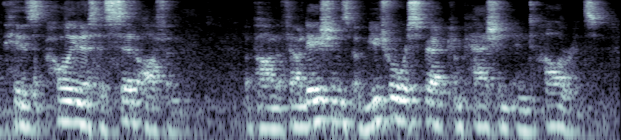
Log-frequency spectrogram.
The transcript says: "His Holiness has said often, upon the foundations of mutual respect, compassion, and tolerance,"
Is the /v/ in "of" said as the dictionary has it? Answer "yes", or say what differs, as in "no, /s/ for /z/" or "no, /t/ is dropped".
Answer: yes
